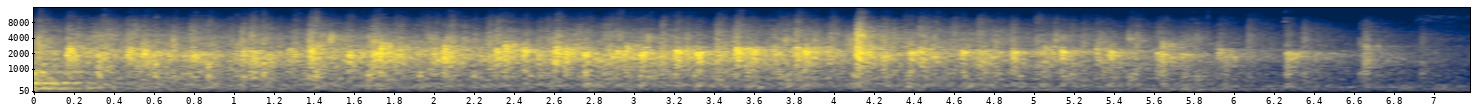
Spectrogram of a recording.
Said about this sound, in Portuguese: Quando tomam posse disso nessa manhã, pode aplaudir no nome do Senhor.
